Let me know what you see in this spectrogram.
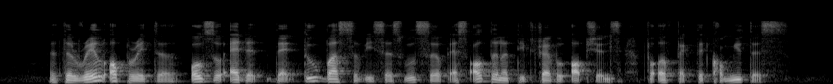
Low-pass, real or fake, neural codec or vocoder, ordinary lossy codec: none; real; none; none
